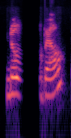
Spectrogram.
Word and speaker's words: Nobel: The word Nobel Prize is not as in being noble. It is actually after a name of a person, Alfred Nobel. I think it's pronounced Nobel.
